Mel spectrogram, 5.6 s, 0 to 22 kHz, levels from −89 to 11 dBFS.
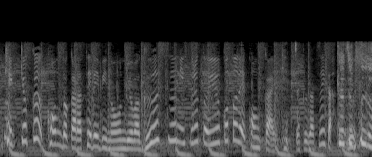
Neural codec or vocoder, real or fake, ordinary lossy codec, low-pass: none; real; none; 7.2 kHz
